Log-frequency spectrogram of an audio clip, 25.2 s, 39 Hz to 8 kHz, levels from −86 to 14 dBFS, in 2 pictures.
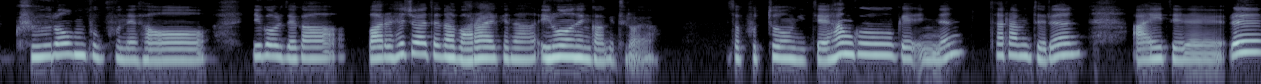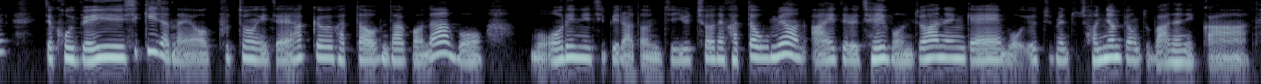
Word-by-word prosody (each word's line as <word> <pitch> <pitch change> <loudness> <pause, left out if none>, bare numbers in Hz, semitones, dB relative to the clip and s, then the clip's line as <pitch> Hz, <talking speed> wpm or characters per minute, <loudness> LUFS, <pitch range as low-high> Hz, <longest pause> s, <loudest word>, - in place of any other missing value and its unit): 그런 245 +3 +1
부분에서 185 -4 -2 0.4
'이걸 225 -1 +1
내가 200 0 -1 0.3
말을 205 +2 +3
해줘야 260 +2 +2
되나 225 -3 +3
말아야 200 +2 +3
되나.' 195 -1 -2
이런 215 +1 +6
생각이 190 -3 +1
들어요. 205 0 -10 0.7
그래서 210 -1 -6
보통 200 -1 0
이제 180 0 -2
한국에 250 -2 +2
있는 215 - -3 0.2
사람들은 240 0 -1 0.5
아이들을 195 - +1 0.4
이제 190 - -2
거의 190 0 +2
매일 210 +4 +6
씻기잖아요. 255 - -2
보통 195 -2 -2
이제 - - -4
학교에 210 0 -1
갔다 175 -2 -2
온다거나 200 +8 0
뭐 80 - -3 0.5
뭐 70 - -4
어린이집이라던지 195 - -1
유치원에 190 +2 -2
갔다오면 210 +5 +2
아이들을 90 - -2
제일 195 - +3
먼저 135 - -2
하는 205 -1 +3
게 90 - 0
뭐 85 - -7
요즘엔 185 -1 -7
또 - - -27
전염병도 195 0 +1
많으니까. 165 -3 -3
200 Hz, 275 characters per minute, -21 LUFS, 180-220 Hz, 0.7 s, 이런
